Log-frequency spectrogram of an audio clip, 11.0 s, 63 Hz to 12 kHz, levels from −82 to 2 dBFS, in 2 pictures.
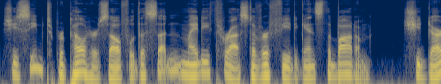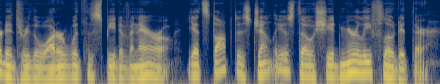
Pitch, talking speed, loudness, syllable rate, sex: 105 Hz, 205 wpm, -18 LUFS, 5.2 syllables/s, male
